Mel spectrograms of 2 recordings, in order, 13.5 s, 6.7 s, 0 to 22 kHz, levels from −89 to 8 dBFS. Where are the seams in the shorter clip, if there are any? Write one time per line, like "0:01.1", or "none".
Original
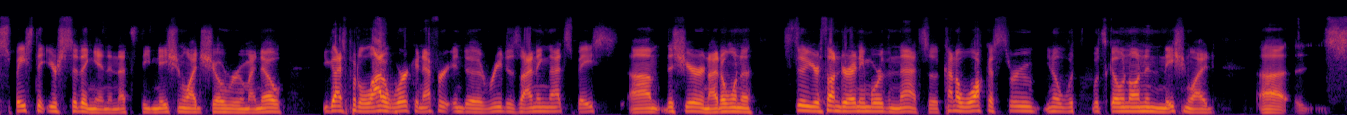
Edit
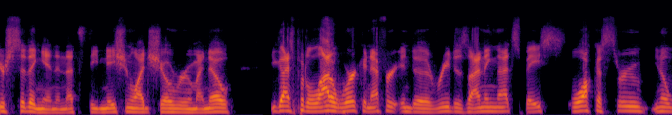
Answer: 0:05.7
